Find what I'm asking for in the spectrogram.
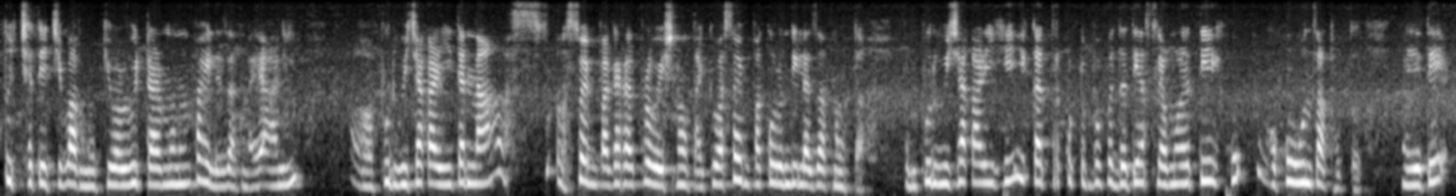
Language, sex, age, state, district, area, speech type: Marathi, female, 18-30, Maharashtra, Satara, urban, spontaneous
